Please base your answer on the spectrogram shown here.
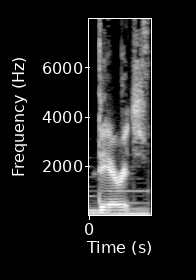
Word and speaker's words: Derrich: So I'm Derrich. I got a kind of a weird pronunciation for my name. My mom was getting creative. So instead of Derrich, she emphasized the rich.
